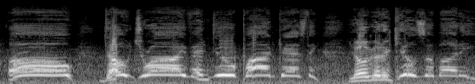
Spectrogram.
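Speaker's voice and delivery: absurd high, drawn-out falsetto shriek; hammed-up hysterical worrier in a very high voice; panicky, overreactive voice. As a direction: wail it out slowly, as an absurd mock panic. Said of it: "Why do I always choose that voice".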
